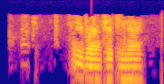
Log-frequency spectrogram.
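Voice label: Police Patrol Dispatch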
